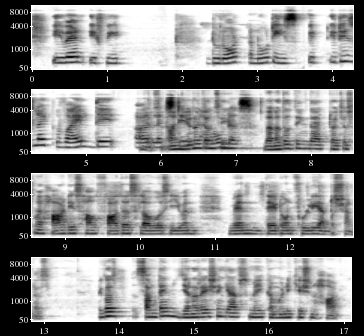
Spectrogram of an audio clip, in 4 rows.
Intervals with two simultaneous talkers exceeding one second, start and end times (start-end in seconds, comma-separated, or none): 5.7-7.0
